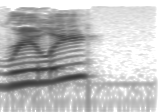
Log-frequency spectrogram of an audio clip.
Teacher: notice the rising intonation on really this shows that the speaker is surprised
